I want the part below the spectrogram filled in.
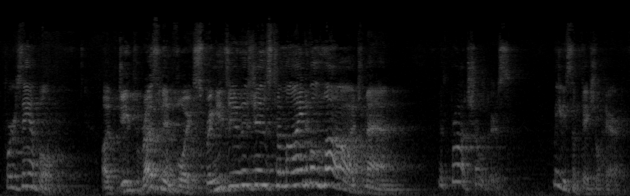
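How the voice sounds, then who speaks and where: A man performing a scripted autobiographical monologue on stage with expressive, dramatic delivery. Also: high-pitched, measured pace. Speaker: writer and solo stage performer. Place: indoor live performance space. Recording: echoey live stage, distant mic, music behind.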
